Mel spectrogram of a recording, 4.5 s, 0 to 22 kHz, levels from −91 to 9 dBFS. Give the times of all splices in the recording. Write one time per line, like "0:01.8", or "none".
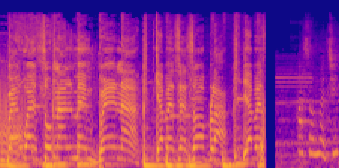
0:03.5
